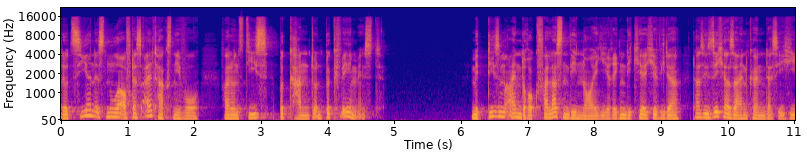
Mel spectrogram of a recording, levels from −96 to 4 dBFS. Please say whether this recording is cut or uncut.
uncut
